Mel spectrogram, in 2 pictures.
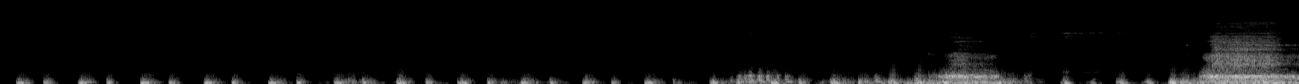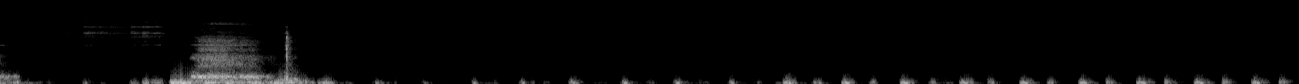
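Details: Steady, fairly quick heartbeat thumps, about 110 a minute, from an adult recorded with new microphones, briefly overlaid by a few seconds of voice; normal heartbeat.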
